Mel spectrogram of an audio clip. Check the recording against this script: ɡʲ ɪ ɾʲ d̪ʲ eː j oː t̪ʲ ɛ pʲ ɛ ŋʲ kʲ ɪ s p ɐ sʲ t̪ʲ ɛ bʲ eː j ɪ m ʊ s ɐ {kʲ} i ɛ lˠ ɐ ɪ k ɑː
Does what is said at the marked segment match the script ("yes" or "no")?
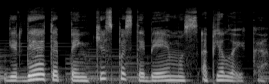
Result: no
